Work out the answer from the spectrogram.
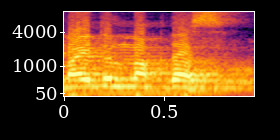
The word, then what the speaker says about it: বাইতুল মাকদিস: চলে গেল বাইতুল মাকদাস এটা কোথায় বাইতুল মাকদিস সরি বাইতুল মাকদাস না বাইতুল মাকদিস বিভিন্ন মানুষ বিভিন্ন উচ্চারণ করে এটা হচ্ছে প্যালেস্টাইন কোথায়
